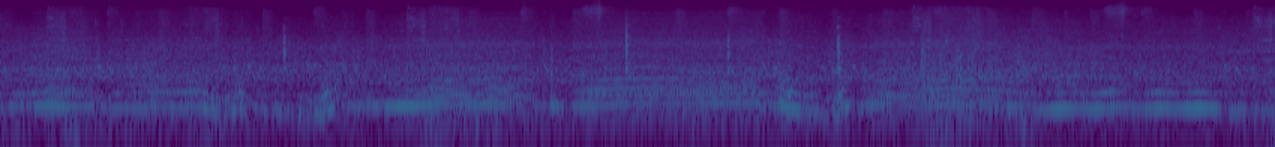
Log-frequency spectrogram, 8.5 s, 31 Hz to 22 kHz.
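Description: A race car in Forza Horizon 5 roars through a lap, the engine revving up and dropping back in repeated rising sweeps, close and steady, with brief tire squeal and no talking.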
